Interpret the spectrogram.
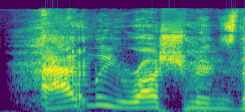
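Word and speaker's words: Adley Rutschman: Audie Rushman, who we're going to see in the home run derby. – Adley Rushman's the pronunciation.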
